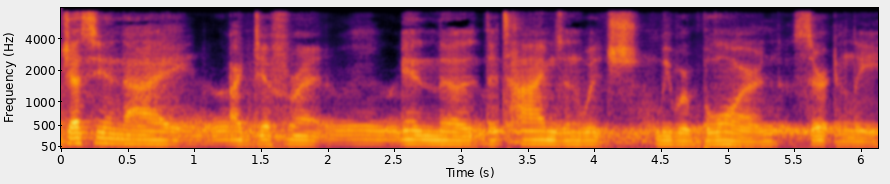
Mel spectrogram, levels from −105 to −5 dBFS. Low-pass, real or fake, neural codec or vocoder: 7.2 kHz; fake; codec, 16 kHz, 2 kbps, X-Codec, WavLM features, trained on Multilingual LibriSpeech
